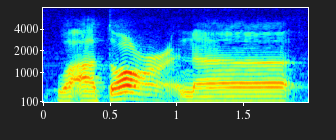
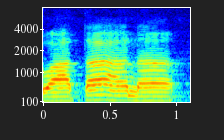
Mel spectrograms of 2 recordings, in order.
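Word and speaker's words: وَأَطَعْنَا: তাহলে আমরা বলবো ওয়াকালু সামি'না, না গেলে ওয়া আতা'না, আমরা এখানে বলি ওয়া আতানা। আমরা যদি এখানে ওয়া আতানা পড়ি, ওয়া আতানা, তাহলে এখানে উচ্চারণ ভুল হয়ে যাবে।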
